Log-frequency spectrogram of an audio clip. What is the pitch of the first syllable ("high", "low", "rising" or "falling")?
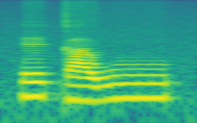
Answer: high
